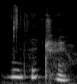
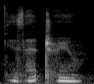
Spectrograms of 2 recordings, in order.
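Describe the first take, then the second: First: Tiny high put-on voice; playful high-pitched repeat; high-pitched question. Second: Whispered question. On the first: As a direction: ask it way up high. Same question in squeaky repeat. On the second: Acted. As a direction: ask it in a hushed whisper. Whispered quiz question repeated.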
